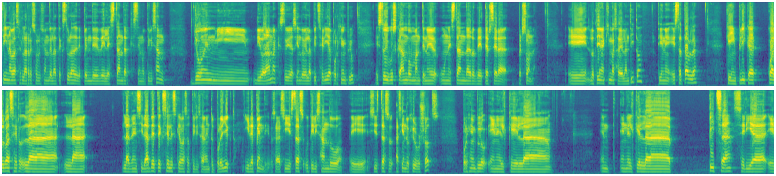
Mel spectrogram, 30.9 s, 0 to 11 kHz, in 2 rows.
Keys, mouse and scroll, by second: 11.2 click, 11.3 click, 13.5 click, 14.1 click, 14.2 click.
